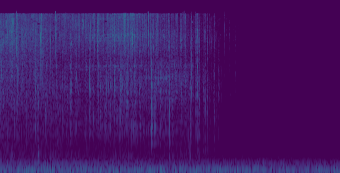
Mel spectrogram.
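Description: Logo-animation sound effect of stone cracking and crumbling: a deep low rumble with crackling debris above it. The crackle fades out a little under three seconds in, leaving only the low rumble.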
